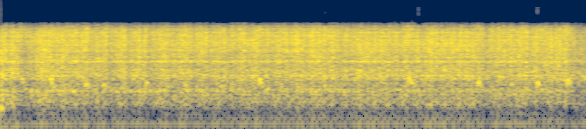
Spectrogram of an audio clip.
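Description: A serger sewing machine running close and loud as it reinforces the seam of a reusable snack bag with its cutter off, a steady rapid mechanical whir held evenly throughout, no talk.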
